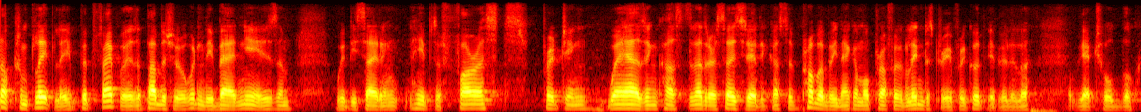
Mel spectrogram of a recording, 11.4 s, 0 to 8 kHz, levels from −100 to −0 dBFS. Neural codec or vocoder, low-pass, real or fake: codec, 24 kHz, 0.9 kbps, WavTokenizer, medium speech release version 1; 7.2 kHz; fake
